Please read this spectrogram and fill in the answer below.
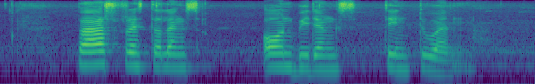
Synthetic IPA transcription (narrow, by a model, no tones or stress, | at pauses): pæːrsfrɛjstələŋs | ʔɑːnbidəŋstɛntuən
